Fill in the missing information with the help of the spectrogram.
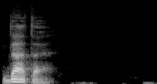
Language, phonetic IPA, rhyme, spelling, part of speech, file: Russian, [ˈdatə], -atə, дата, noun, Ru-дата.ogg
- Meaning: date (point in time)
